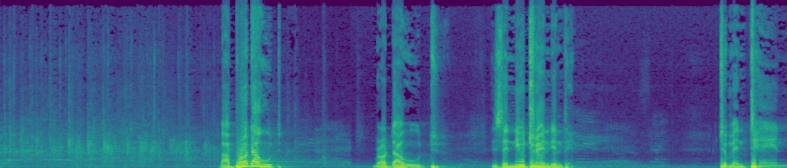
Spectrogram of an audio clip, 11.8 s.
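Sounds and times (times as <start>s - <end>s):
audience applause: 0.0s - 5.3s
faint crowd noise: 0.0s - 5.5s, 6.4s - 11.8s
speech: 3.3s - 4.2s, 5.6s - 6.5s, 7.4s - 8.6s, 10.8s - 11.8s.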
